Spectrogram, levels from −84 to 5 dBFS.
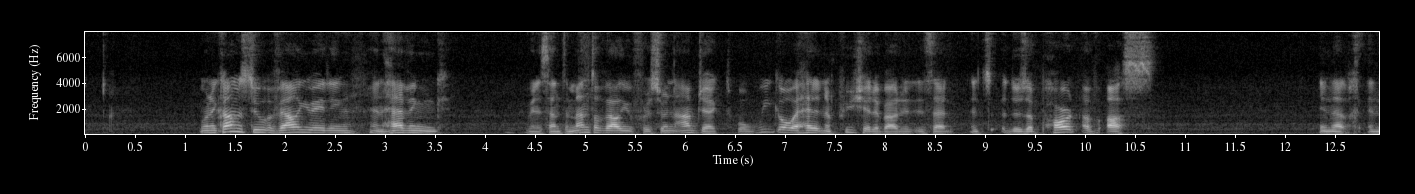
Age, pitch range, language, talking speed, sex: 20-39, 120-170 Hz, English, 160 wpm, male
